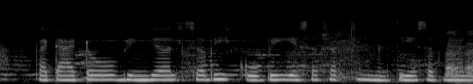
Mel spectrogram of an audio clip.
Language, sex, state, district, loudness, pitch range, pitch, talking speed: Hindi, female, Bihar, Gaya, -29 LUFS, 205-215 Hz, 210 Hz, 140 wpm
